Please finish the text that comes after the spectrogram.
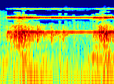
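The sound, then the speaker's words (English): A doorbell rings in one continuous, rattling burst lasting over a second, loud, with a bright metallic tone and no voices. “Where's the bell?”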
